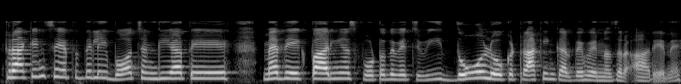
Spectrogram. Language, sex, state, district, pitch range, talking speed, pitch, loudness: Punjabi, female, Punjab, Kapurthala, 225-280 Hz, 240 wpm, 265 Hz, -18 LUFS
